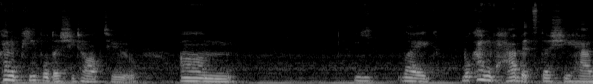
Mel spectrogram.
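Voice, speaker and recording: The woman speaks at a moderate pace, with audible room echo. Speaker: spiritual content creator, psychic reader. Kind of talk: casual spiritual talk to camera. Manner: whispering briefly; casual, filler-heavy.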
